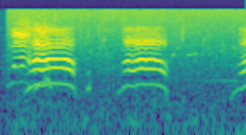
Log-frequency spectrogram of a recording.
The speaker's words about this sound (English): We've just come across dozens of goats, mostly mothers and their kids, grazing within the park area.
